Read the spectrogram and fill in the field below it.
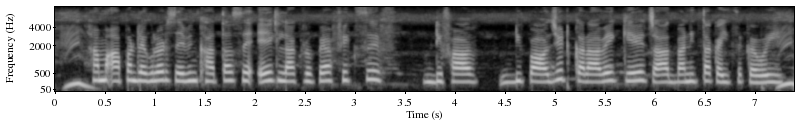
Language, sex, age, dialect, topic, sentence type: Bhojpuri, female, 25-30, Southern / Standard, banking, question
